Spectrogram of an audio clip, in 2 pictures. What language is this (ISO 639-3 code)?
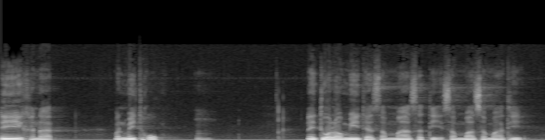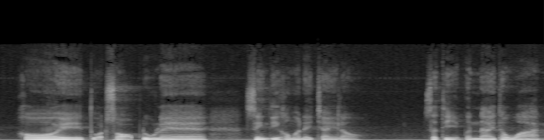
tha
